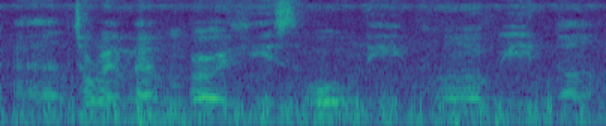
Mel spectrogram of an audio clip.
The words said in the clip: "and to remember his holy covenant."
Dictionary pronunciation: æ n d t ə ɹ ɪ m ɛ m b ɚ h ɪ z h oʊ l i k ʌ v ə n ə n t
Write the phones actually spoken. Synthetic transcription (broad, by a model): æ n t ə ɹ ɪ m ɛ m b ɚ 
